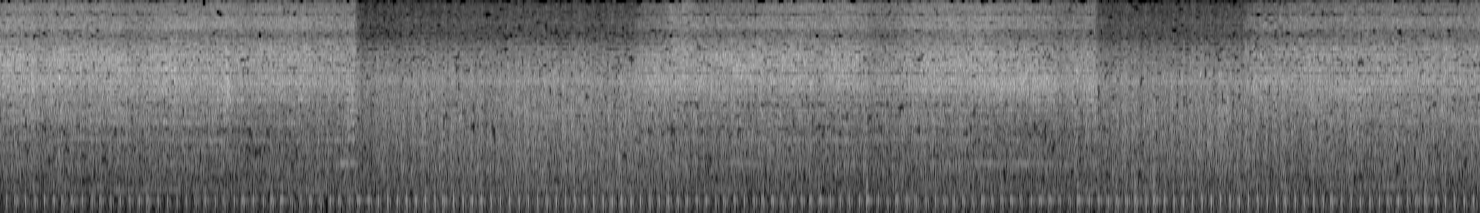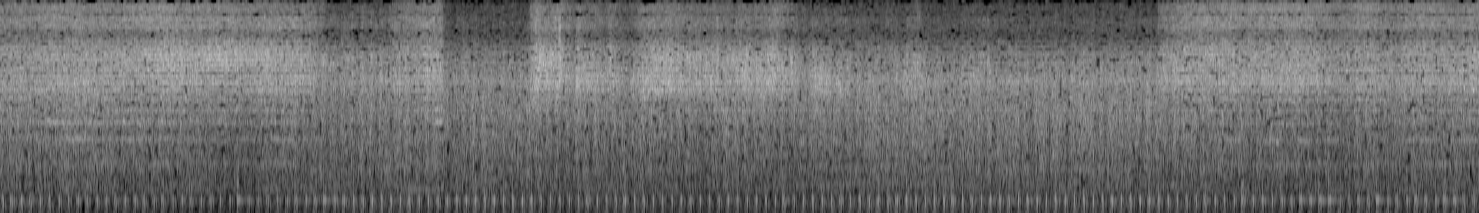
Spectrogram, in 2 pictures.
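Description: Engine of a homemade portable circular sawmill running steadily, driving a large circular saw blade as wooden planks are ripped. A high hiss from the cutting comes and goes several times over the engine's steady drone.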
